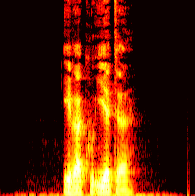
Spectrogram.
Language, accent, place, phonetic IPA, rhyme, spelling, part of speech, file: German, Germany, Berlin, [evakuˈiːɐ̯tə], -iːɐ̯tə, evakuierte, adjective / verb, De-evakuierte.ogg
- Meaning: inflection of evakuieren: 1. first/third-person singular preterite 2. first/third-person singular subjunctive II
